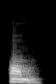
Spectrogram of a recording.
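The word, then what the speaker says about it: comb: बाय कम ठीक है ये जो कम होता है इसको बी साइलेंट रखेंगे आप इसको कम ब नहीं बोलोगे ये बी साइलेंट है कोम बी कंप्लीट साइलेंट ता है जिसका एक्सेंट है कॉम क्या गंजे ने क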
